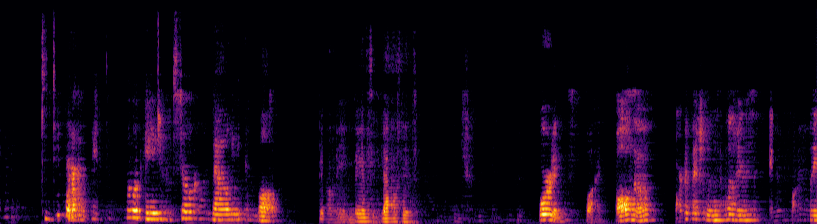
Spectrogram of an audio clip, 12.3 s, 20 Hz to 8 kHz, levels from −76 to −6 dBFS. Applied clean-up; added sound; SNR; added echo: neural mask model DeepFilterNet 3.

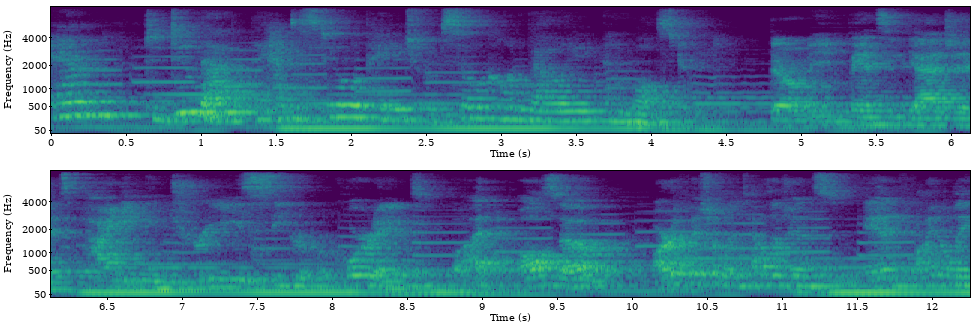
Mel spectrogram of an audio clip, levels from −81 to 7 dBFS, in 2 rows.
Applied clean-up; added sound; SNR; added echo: none; Trumpet; 20 dB; reverberation time 1.1 s.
